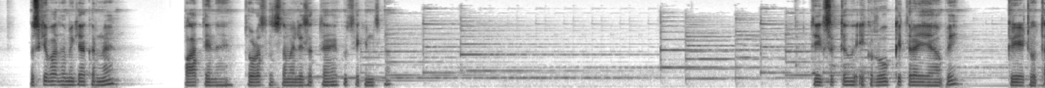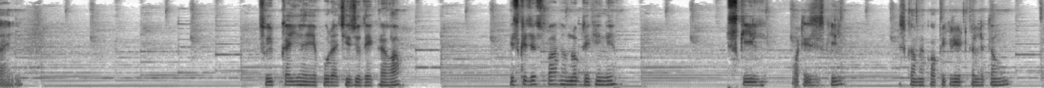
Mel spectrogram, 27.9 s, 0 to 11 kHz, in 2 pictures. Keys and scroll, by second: 27.5 c.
